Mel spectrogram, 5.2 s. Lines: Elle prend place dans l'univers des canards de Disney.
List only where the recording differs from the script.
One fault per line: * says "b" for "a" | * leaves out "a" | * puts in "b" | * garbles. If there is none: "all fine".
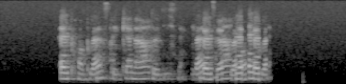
* leaves out "dans l'univers"
* garbles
